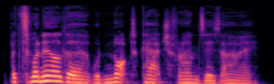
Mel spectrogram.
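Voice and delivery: plain reading voice

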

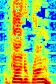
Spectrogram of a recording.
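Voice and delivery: high cheerful announcing; happy traveler. Retold or imitated. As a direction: beam about the trip. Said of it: "he's really happy".

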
